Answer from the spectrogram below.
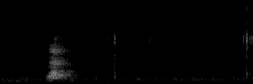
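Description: A dog, Banjo, gives a single short, sharp bark over a quiet background, followed by a few faint clicks and taps. No one speaks.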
